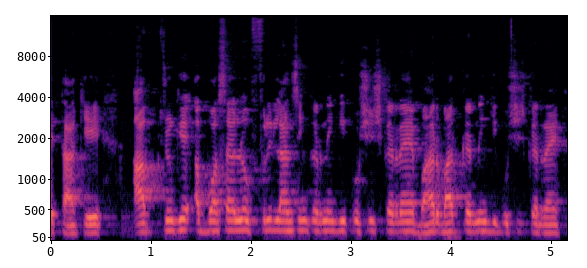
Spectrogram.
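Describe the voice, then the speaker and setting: A man giving a video lecture on English grammar mistakes. He calls his students "beta" and slows down to read example sentences word by word. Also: medium pitch. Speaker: English teacher. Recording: slightly dull lo-fi audio.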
